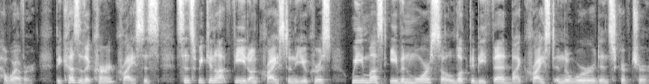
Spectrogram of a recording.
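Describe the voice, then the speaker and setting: A man's normal speaking voice with an American accent, fairly high in pitch, at a moderate pace with ordinary pitch variation, on a very clean recording with a silent background. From French Canadian American family, US. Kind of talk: scripted spiritual reflection. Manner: formal.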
